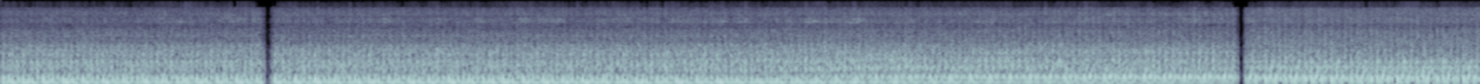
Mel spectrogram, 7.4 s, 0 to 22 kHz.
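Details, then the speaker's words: Onan DJB 6.0 kW diesel gen set after field coil rewind, taking load: steady even drone, no knocks or misses, smooth tone under load; healthy. "Well, seems to work just like it's supposed to."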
